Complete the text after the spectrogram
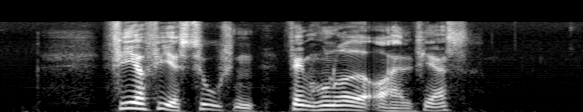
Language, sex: Danish, male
